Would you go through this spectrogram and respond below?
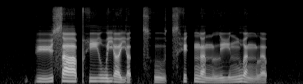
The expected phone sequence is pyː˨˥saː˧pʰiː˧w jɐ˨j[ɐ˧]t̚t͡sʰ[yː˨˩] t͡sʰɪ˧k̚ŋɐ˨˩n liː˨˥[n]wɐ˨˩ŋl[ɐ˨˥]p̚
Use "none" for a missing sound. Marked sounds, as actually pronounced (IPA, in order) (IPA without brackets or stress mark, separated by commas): ɐ˧, uː˨˩, n, ɐ˨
